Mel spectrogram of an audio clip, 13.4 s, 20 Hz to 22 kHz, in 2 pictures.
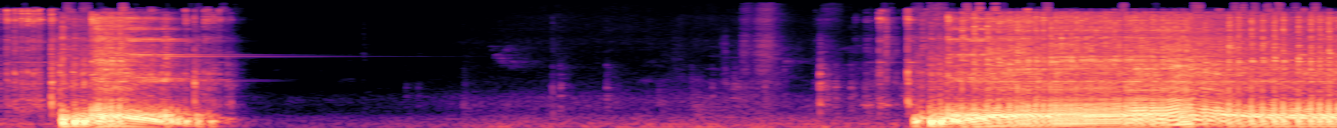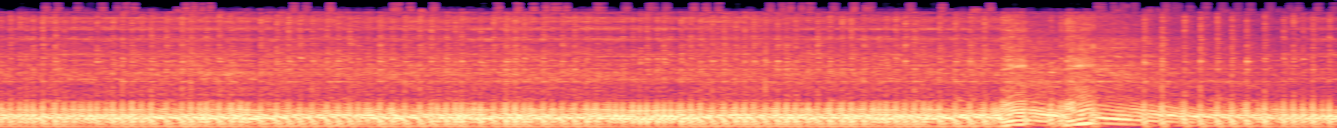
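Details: Neo-tec NH872 chainsaw (372XP clone), big bore kit, cold start on second heat cycle: after a brief pause it fires and holds a steady, crisp two-stroke note, revving cleanly without misfire; normal running.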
